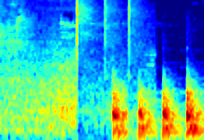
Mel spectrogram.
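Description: Rapid knocking on a door, about five quick knocks starting about a second in.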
